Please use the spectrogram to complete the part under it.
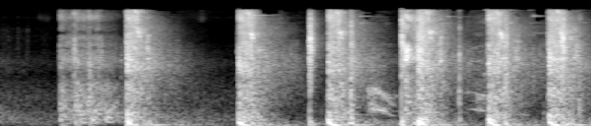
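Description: Suppressed pistol shots pop in quick bursts.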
